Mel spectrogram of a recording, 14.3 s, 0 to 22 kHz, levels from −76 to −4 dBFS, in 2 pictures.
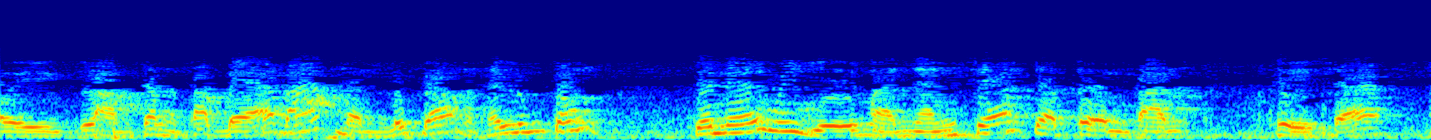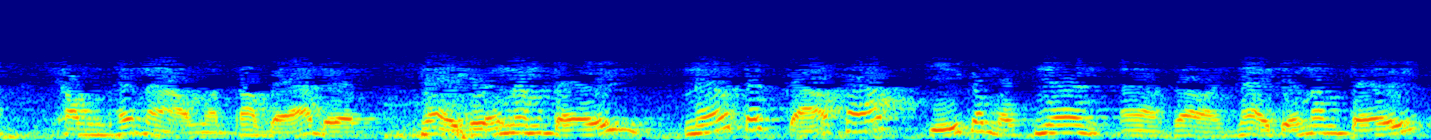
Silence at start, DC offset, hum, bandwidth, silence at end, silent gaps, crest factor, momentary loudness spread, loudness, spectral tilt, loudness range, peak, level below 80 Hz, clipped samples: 0 s; under 0.1%; none; 4.7 kHz; 0 s; none; 10 dB; 6 LU; -24 LUFS; -12 dB/octave; 2 LU; -14 dBFS; -48 dBFS; under 0.1%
